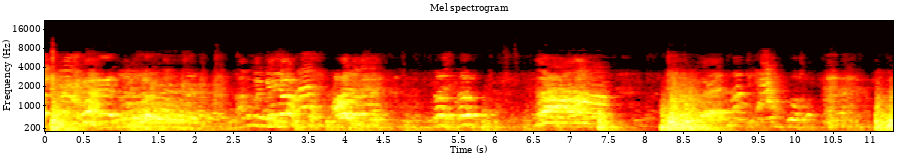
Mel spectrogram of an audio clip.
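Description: A crowd in a hall cheers and shouts.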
